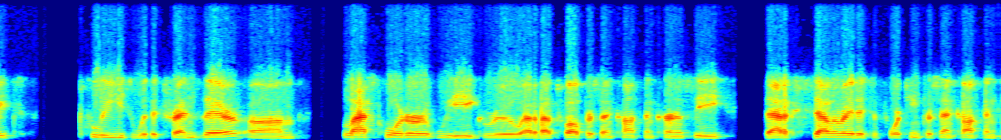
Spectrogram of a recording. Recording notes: Q2 2023 Earnings Conference Call of Uber.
